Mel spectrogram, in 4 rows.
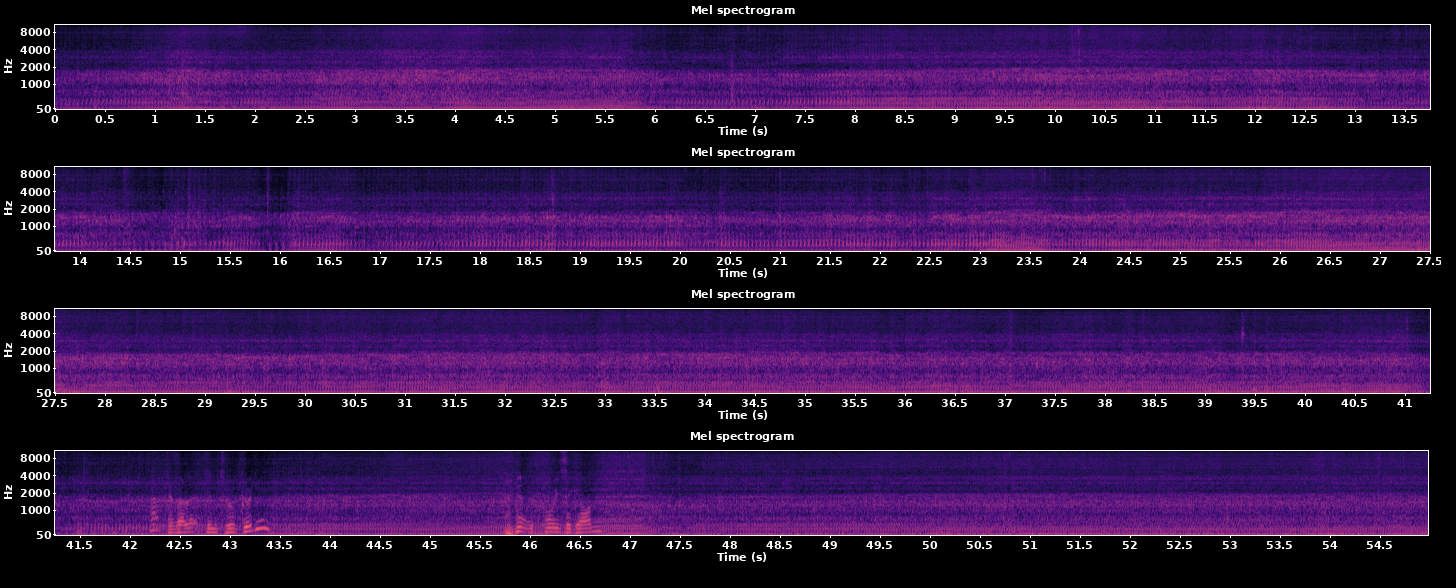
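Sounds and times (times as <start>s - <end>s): motorcycle engine revving: 0.0s - 54.9s.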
